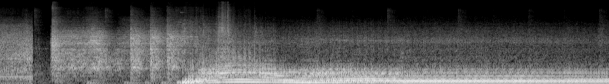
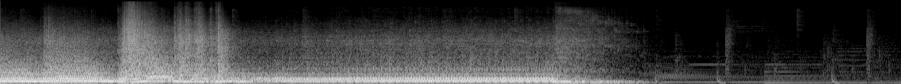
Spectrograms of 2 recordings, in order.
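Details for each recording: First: Nissan 350Z with newly fabricated exhaust replacing open header: starter whirs, engine catches with short rev, settles into deep steady idle while residue burns off in exhaust; runs clean. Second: Nissan 350Z running open headers with no exhaust fitted: loud, raw, raspy, completely unmuffled drone with a fast even pulse before shutdown.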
